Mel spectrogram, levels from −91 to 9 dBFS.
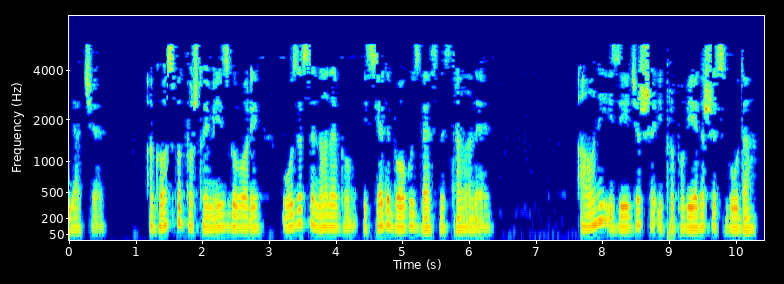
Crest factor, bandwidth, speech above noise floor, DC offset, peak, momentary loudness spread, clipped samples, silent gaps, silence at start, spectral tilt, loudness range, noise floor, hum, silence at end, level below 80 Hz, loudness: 18 dB; 5.8 kHz; 52 dB; under 0.1%; -8 dBFS; 10 LU; under 0.1%; none; 0 s; -9.5 dB/octave; 4 LU; -76 dBFS; none; 0.15 s; -52 dBFS; -24 LUFS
